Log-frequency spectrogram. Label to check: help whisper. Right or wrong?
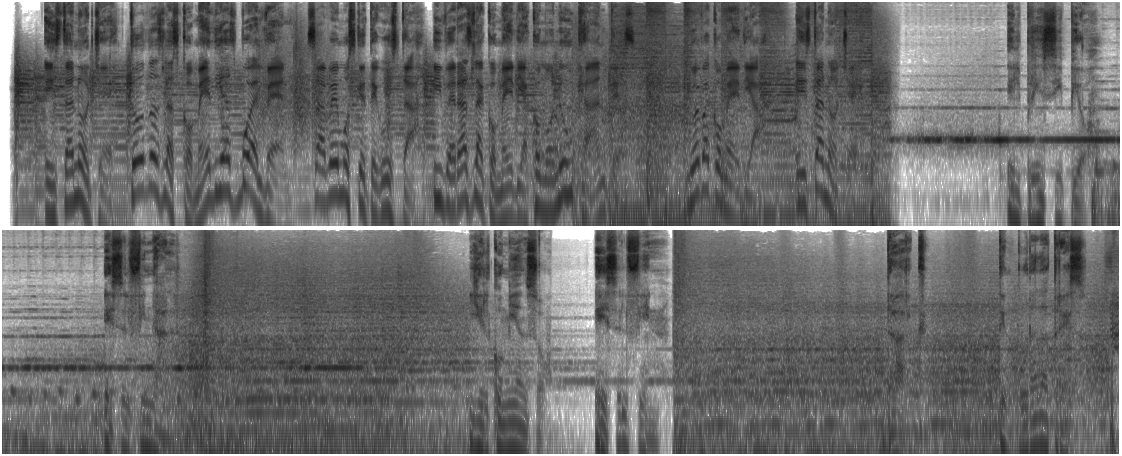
Wrong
